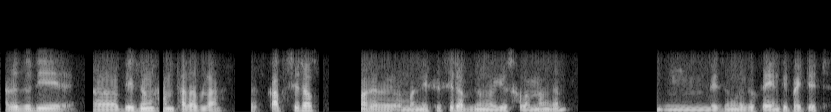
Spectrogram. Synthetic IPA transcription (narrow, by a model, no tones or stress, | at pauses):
aɾɯzudi | bezɯŋɦamtʰaɾabla | kap̚siɾap̚ | mamanisisiɾap̚zɯŋjuskʰalamnaŋɡɯn | bezɯŋlɯɡɯsajentipʰajtet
